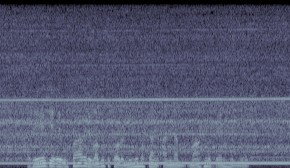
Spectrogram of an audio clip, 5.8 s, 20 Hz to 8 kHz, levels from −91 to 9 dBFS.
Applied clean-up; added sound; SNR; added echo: none; Domestic sounds, home sounds; -2 dB; none.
